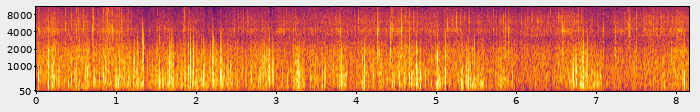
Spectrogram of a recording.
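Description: Wind buffets and rumbles against the microphone.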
